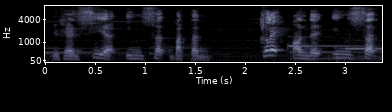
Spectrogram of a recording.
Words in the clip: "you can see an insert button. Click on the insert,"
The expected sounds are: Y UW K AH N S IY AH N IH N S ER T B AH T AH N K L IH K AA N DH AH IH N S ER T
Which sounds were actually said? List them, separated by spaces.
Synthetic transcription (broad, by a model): Y UW K AH N S IY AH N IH N S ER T B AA T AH N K L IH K AA N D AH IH N S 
